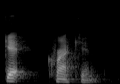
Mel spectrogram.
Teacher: In get cracking, the stress falls on the word cracking, so you should say crackin.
